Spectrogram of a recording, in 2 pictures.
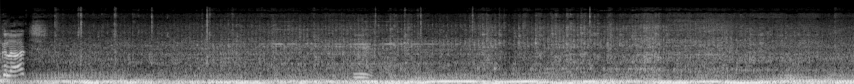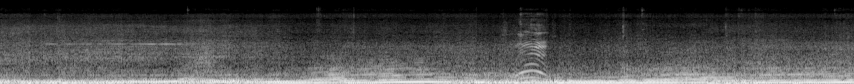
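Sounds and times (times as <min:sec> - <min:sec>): car engine from inside cabin: 0:00.0 - 0:17.0.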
